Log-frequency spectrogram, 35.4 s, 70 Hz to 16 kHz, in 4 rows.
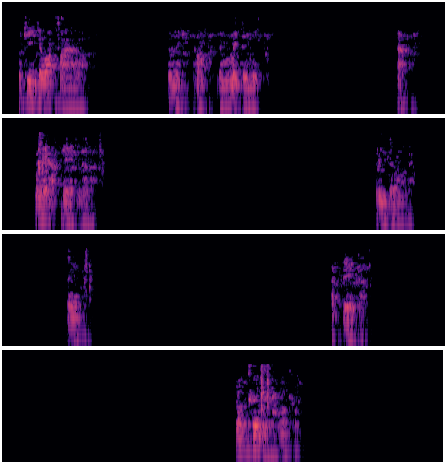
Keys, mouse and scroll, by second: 1.5 click, 2.4 click, 3.1 click, 3.9 click, 4.1 click, 4.4 click, 5.5 click, 5.5 scroll, 5.7 click, 6.5-6.9 scroll, 7.6 click, 9.4 click, 9.7 alt+Tab, 10.9 alt+Tab, 11.1 alt+Tab, 12.8 click, 13.2 right click, 16.4 click, 18.0 click, 18.7 ctrl+s, 19.4 alt+Tab, 20.4 alt+Tab, 20.6 alt+Tab, 23.1 right click, 25.2 click, 30.2 click, 31.0 scroll, 31.7 Delete, 33.4-34.0 scroll, 34.4 t.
